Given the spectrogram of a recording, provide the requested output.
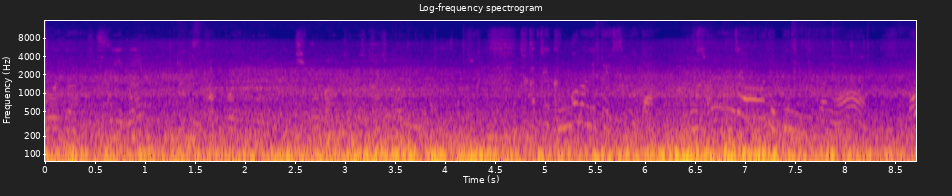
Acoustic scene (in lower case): car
